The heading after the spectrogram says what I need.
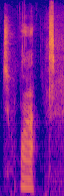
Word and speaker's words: twat: I'm so That's the correct pronunciation of that word, by the way, twat.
